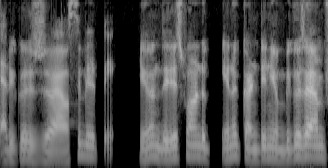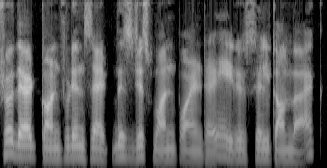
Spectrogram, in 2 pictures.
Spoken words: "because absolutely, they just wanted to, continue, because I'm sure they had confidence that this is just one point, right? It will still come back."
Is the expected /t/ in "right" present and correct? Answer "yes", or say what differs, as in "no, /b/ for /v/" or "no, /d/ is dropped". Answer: no, /t/ is dropped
